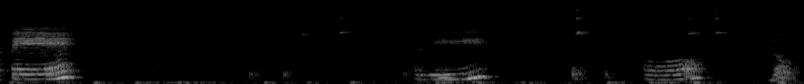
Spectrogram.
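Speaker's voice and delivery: "pe-rí-o-do" broken into separate syllables, slow and soft with pauses; syllables split apart. Shown as a demonstration. Teacher splitting período into syllables for students, slow and soft. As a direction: spell out "P, tri, o, do" one syllable at a time, quietly.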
